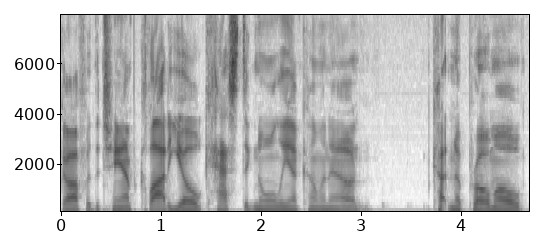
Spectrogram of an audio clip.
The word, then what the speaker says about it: Castagnoli: Castagnoli. I think it's really important that you kind of turn the G and the N into a N.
